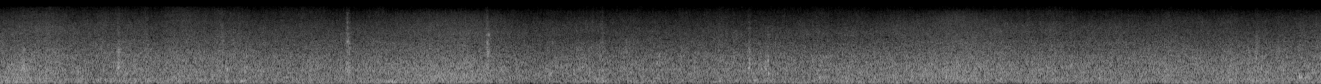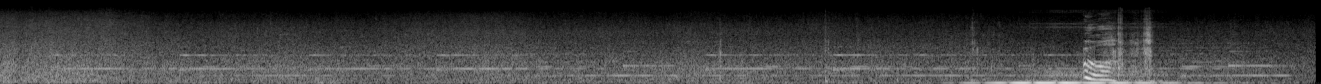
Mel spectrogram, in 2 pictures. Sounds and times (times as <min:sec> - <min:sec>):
Music: 0:13.8 - 0:26.4.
